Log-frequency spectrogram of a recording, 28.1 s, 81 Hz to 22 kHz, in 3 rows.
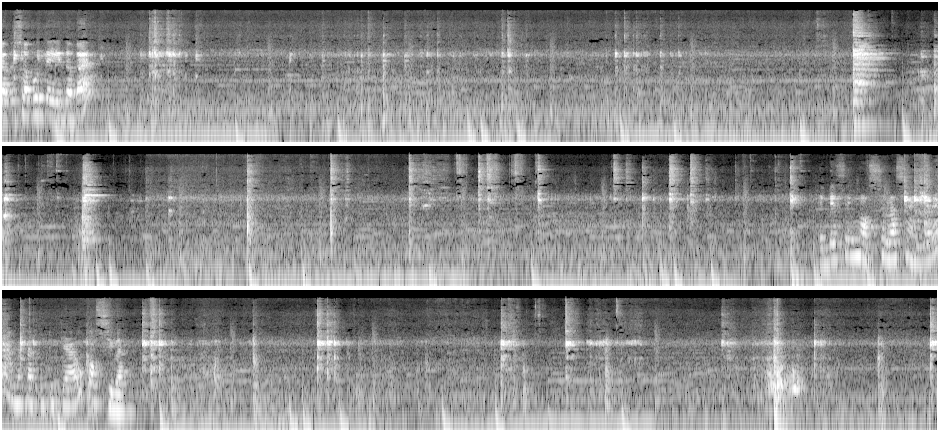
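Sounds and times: spoon scraping and clanking pot: 1.4 - 2.1, 2.7 - 5.3, 6.0 - 6.9, 8.2 - 11.2, 12.6 - 17.5, 18.3 - 19.2, 20.1 - 22.7, 23.7 - 25.2, 25.9 - 27.6.

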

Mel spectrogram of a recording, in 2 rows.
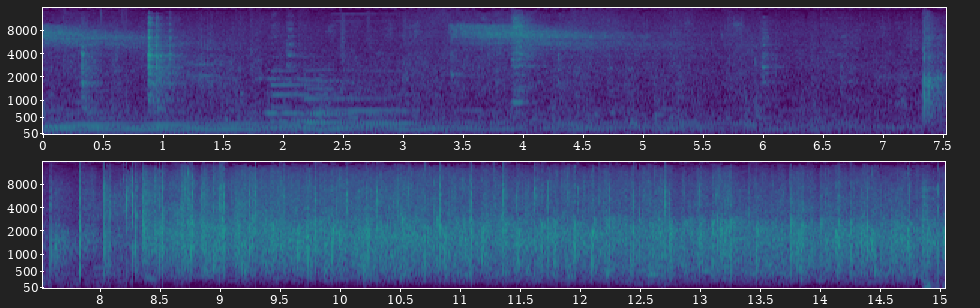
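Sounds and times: music: 0.0 - 7.8
audience applause: 7.3 - 15.0.

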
